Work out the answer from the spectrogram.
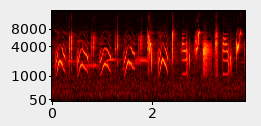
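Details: Exuberant marsh warbler singing, a species that mimics European and African birds: quick varied phrases of clear downslurred whistles repeated in a row, then a jumble of buzzy and chattering notes.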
